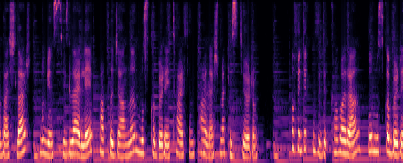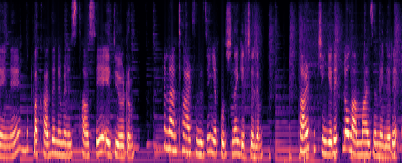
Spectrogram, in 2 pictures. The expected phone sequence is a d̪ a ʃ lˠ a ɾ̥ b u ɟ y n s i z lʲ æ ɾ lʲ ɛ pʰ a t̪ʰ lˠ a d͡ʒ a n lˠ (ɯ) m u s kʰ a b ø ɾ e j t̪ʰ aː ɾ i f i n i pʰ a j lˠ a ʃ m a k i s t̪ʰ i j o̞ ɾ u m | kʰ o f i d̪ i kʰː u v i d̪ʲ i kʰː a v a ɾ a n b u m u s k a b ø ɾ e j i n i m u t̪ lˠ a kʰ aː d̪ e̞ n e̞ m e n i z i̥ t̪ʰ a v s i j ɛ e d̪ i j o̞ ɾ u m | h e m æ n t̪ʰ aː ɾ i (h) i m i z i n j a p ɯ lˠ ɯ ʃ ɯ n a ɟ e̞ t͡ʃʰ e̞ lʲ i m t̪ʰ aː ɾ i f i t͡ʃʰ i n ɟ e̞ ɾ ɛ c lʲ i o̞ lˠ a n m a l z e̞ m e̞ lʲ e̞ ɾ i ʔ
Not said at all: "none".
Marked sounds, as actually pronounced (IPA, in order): ɯ, f

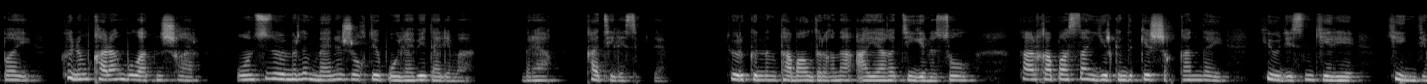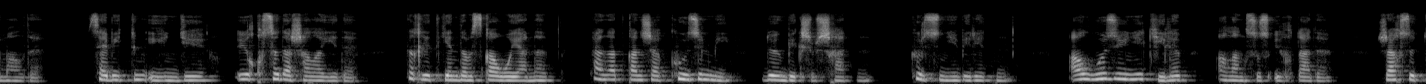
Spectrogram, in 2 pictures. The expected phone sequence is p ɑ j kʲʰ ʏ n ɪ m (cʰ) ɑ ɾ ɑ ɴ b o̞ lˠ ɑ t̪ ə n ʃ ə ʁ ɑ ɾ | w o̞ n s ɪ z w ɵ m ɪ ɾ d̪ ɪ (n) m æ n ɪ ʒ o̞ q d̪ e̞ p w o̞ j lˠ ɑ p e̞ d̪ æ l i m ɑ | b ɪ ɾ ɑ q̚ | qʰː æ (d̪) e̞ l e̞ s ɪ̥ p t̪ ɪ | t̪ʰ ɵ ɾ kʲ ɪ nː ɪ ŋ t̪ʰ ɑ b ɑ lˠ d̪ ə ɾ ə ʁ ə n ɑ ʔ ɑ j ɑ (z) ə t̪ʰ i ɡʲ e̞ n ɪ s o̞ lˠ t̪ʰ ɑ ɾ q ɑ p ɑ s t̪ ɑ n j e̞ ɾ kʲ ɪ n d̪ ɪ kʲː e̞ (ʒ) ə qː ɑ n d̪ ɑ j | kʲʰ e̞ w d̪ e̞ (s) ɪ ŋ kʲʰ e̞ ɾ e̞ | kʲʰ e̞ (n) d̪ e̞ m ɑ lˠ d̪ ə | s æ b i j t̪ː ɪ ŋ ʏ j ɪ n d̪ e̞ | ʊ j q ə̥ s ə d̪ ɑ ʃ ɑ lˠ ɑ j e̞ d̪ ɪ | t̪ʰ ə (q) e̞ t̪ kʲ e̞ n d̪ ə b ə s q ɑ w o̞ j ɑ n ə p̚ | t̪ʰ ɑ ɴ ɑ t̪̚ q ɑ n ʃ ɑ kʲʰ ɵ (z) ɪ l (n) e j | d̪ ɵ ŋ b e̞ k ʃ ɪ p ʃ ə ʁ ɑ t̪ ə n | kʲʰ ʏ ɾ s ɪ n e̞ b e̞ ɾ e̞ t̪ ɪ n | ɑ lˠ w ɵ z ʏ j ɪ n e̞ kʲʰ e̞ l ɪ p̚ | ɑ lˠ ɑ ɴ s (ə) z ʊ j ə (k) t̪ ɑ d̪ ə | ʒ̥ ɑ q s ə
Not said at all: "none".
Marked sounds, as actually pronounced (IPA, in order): qʰ, ŋ, t̪, ʁ, ʃ, s, ŋ, q, z, m, ə, q

